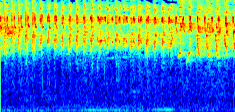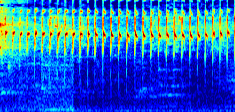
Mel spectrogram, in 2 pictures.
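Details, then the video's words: Simulated lovebird contest chorus for building competition confidence: dense, shrill chattering trills that thin after about three seconds into a rapid, evenly spaced series of sharp repeated notes, roughly three or four per second. "SIMULASI LOMBA TERBARU : TERBUKTI AMPUH MELATIH MENTAL LOVEBIRD"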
